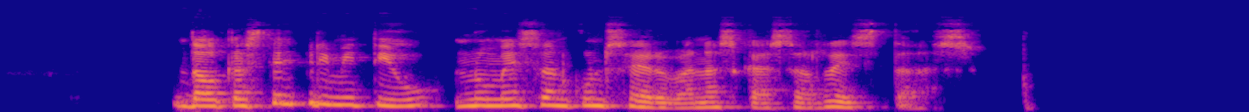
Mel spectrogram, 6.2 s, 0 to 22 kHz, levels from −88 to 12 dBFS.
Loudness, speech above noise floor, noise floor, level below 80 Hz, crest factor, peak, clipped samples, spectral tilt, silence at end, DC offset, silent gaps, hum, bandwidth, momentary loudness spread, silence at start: -18 LUFS; over 72 dB; under -90 dBFS; -66 dBFS; 18 dB; -2 dBFS; under 0.1%; -4.5 dB/octave; 1.1 s; under 0.1%; none; none; 9.6 kHz; 11 LU; 0.85 s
